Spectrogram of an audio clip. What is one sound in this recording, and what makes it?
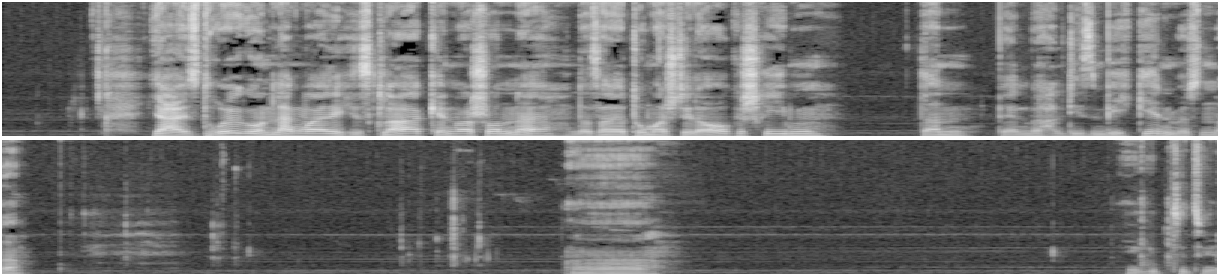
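A middle-aged man talks calmly and closely into a microphone.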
